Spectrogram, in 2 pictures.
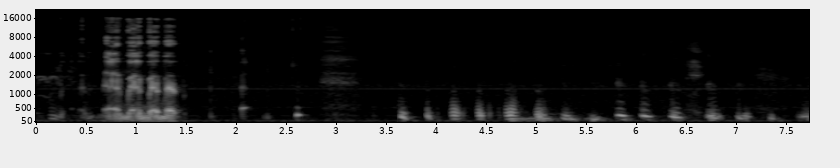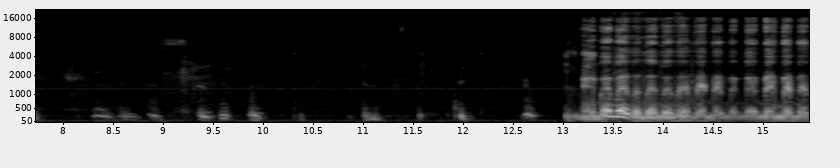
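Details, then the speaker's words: Burping by the Guinness world record holder for most burps in 60 seconds: a rapid run of short, deep belches, several a second, with louder belching and laughter at the start and end. "this is the Guinness World Record burp in 60 seconds"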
